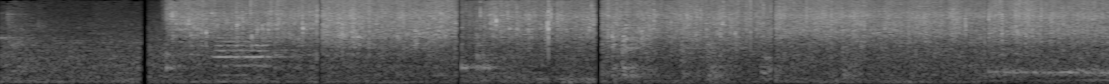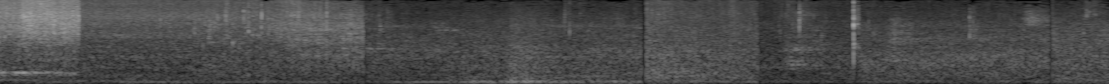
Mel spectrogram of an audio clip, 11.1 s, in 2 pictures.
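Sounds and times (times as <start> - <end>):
onion sizzling in hot oil: 0.8 - 7.4.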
